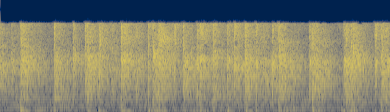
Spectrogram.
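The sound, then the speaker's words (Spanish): Audience applause after a live band performance: dense, sustained clapping fills the whole stretch with many overlapping sharp claps at a steady, fairly loud level and no clear pauses. “Los aplausos otra vez, por favor.”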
